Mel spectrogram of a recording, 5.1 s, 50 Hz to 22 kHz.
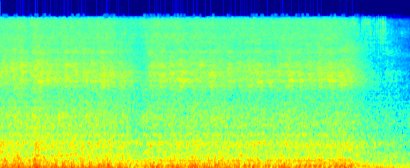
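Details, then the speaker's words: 1932 Nash 990 Series with dual-point distributor and 16 plugs, during tune-up with new points, started on the left bank only: uneven, lumpy low thumping that never settles; running rough, cause unclear, to be smoothed before fitting right bank. "something's out of whack ain't very smooth running though yeah we need to see if we can smooth it out before we get the right side on there"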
